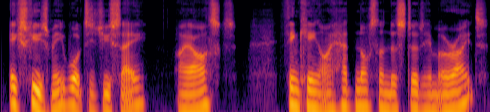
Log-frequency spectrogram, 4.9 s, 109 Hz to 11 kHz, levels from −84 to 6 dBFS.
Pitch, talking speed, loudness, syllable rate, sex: 125 Hz, 185 wpm, -18 LUFS, 5.4 syllables/s, male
